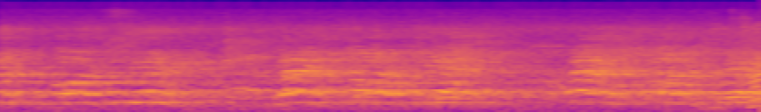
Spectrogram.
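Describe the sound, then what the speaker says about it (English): A wrestling show crowd chants in a large arena, rising and falling in loud rhythmic waves that fill the whole clip. "The crowd chanting, that's our champ."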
